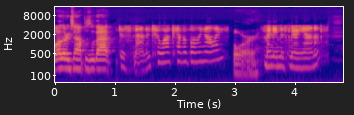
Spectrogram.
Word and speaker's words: Manitowoc: Yeah, it has 4 syllables and has stress on the first and the last, Manitowoc.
